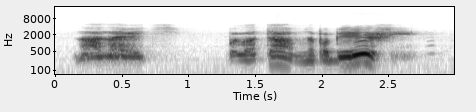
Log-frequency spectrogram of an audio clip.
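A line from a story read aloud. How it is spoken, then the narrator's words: Stammering, forced out. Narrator (Russian): запинаясь, выдавил из себя шофер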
